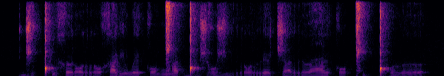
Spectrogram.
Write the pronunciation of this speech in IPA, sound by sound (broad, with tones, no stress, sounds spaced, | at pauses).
d͡ʒ ɘ˦ ǃʼ ɪ˦ x œ˦ ɾ ɔ˨˦ r ɔ˨ x a˦ ɾʲ ɛ˨ w ɛ˦ k ɔ˨ ŋ͡ǁ a˦ ɡ͡ǃ ɘ˦ ʒ ɔ˨ ʒ i˦ r ɔ˨ r ɛ˦ t͡ʃ a˨ r œ˨ ʕ ɛ˦ k ɔ˦ ǁ i˨ ɡ͡ǃ ɔ˦ ɹ œ˨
